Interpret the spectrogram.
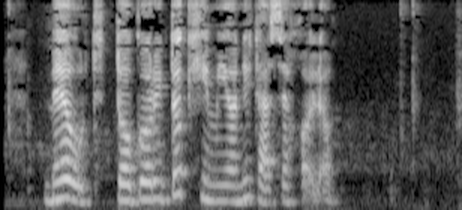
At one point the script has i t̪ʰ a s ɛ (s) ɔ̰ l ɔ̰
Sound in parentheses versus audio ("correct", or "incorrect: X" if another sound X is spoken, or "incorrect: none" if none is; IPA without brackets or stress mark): incorrect: χ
